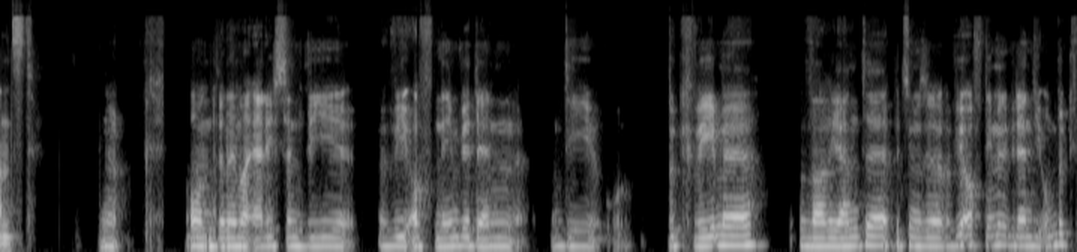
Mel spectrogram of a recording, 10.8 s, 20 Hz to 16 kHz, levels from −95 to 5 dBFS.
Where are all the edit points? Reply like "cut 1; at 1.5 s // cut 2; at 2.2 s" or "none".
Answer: none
